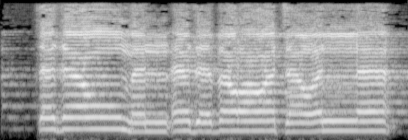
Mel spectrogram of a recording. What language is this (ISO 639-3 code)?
ara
